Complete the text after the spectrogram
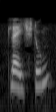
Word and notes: d' Leischtùng: Bas-Rhin; Herrlisheim

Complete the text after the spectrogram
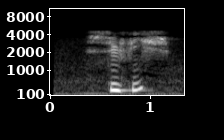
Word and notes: süffig: Bas-Rhin; Herrlisheim

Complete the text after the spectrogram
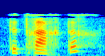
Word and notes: d'r Trachter: Bas Rhin; Herrlisheim

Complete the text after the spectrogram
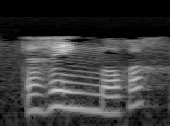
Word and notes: d'r Ringmàcher: Bas-Rhin; Herrlisheim

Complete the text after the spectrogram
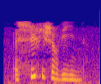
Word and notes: e süfficher Win: Bas-Rhin; Herrlisheim

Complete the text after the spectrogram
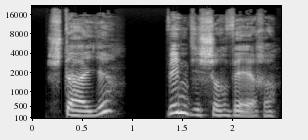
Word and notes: steije, wìndicher wëre: Bas-Rhin; Strasbourg

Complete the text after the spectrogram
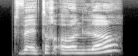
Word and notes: d' Wetterànlàà: Bas Rhin; Strasbourg

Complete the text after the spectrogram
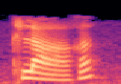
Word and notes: kläre: Bas-Rhin; Herrlisheim

